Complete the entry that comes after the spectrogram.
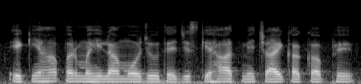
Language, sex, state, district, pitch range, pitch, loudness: Hindi, male, Uttar Pradesh, Lalitpur, 125-135 Hz, 130 Hz, -17 LUFS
